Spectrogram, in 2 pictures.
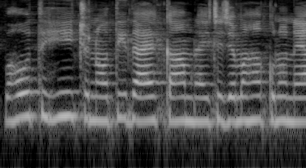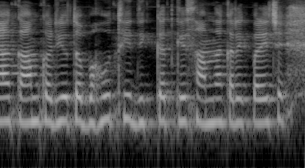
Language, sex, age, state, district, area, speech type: Maithili, female, 18-30, Bihar, Samastipur, urban, spontaneous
